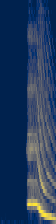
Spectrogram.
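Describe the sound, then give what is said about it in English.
After a short silence, a loud, bright whistle sounds, holding a steady pitch briefly before sliding smoothly downward in one continuous glide. “So do the whistle again.”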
